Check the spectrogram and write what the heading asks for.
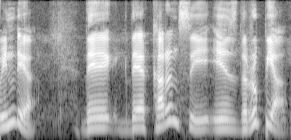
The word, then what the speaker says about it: rupiah: their currency is the rupiah which is actually the correct pronunciation more than ours airline airlines as Garuda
